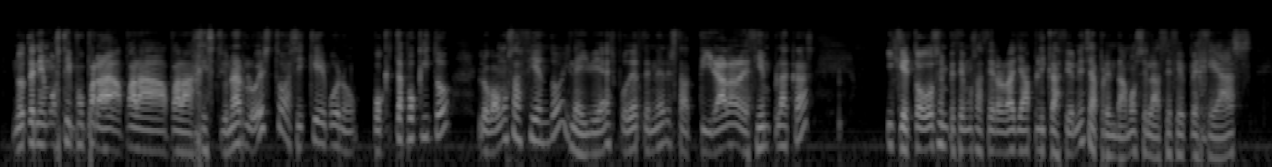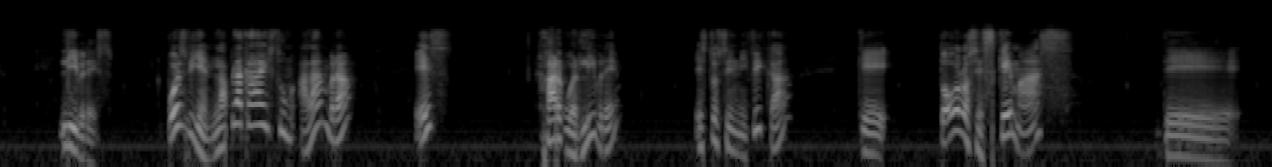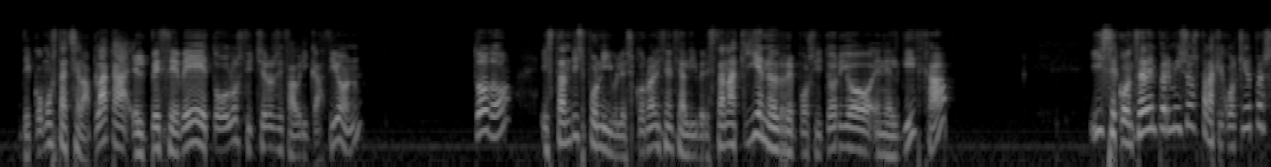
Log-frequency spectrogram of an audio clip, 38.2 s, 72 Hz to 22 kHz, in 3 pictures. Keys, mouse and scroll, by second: 16.3-16.9 scroll down 2, 18.3-18.9 scroll up 2, 19.5-19.9 scroll down 2, 20.1-20.5 scroll down 2, 20.7-21.2 scroll down 2, 21.5-21.9 scroll down 2, 22.1 scroll down 2, 22.4 middle click, 23.9-30.5 drag, 31.3 click, 34.9-35.4 scroll down 1.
